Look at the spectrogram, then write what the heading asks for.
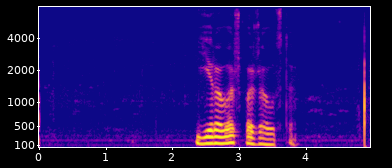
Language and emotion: Russian, neutral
